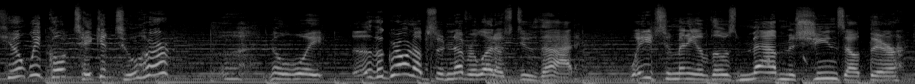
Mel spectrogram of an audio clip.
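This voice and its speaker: A peppy, eager young girl in a video game. Her high voice bounces around with lively energy. Game music plays clearly behind. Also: measured pace. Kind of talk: game voice acting. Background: game score music.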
